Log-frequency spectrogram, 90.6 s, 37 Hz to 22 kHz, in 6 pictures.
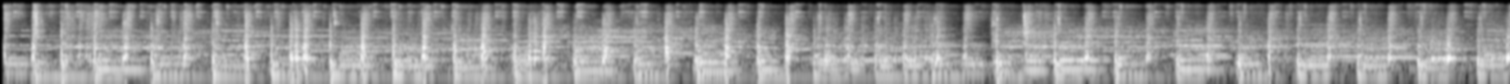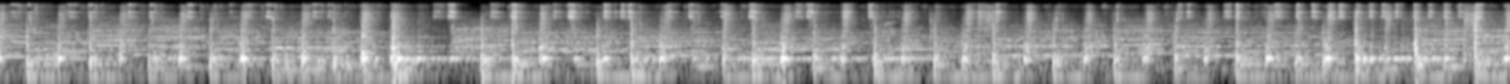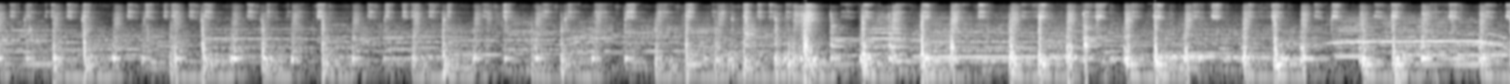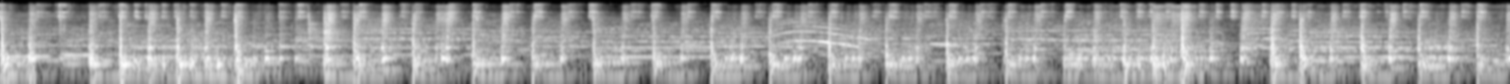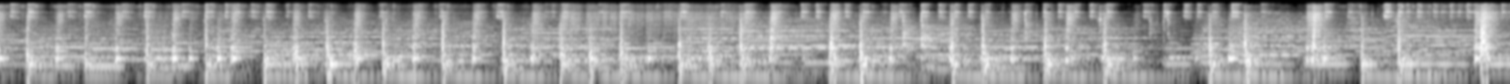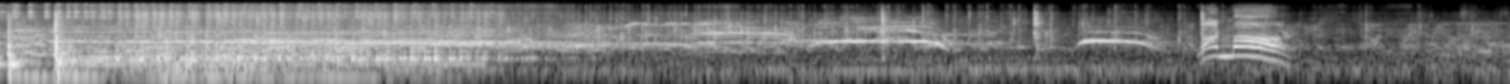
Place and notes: The Internationale / international workers anthem / performed in San Francisco by marching band during Keystone pipeline rally ... I couldn't help to smile because last time I have heard this song was probably in September 1989 in Czechoslovakia under completely different circumstances ... This recording goes to all my friends over in "EAST BLOCK"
